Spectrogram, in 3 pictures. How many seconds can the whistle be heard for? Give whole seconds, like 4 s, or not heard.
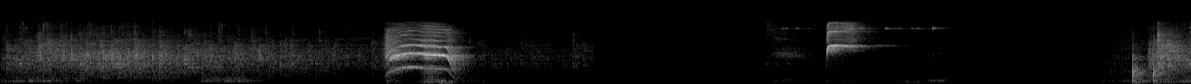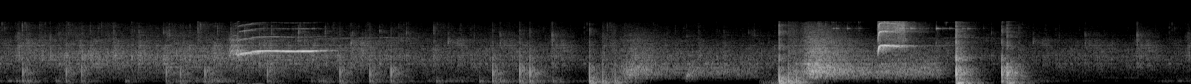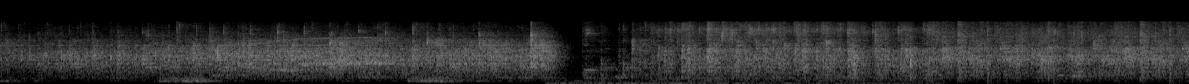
3 s.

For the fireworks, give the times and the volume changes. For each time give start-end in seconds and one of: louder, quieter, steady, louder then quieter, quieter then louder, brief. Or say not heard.
11.1-22.1 louder.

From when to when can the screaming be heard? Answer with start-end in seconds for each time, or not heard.
3.8-4.5, 14.2-15.2, 25.9-27.8.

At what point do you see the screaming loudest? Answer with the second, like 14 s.
15 s.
